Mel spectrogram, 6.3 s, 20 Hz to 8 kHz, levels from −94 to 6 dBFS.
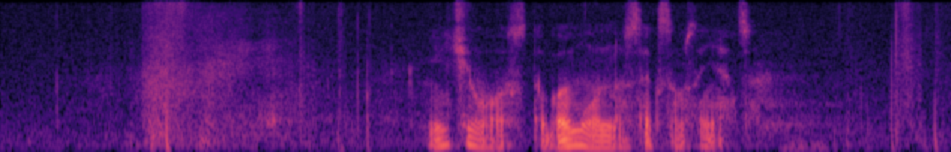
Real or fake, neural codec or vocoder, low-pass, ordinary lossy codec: real; none; none; none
